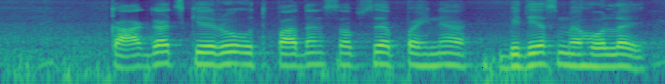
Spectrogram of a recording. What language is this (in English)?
Maithili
